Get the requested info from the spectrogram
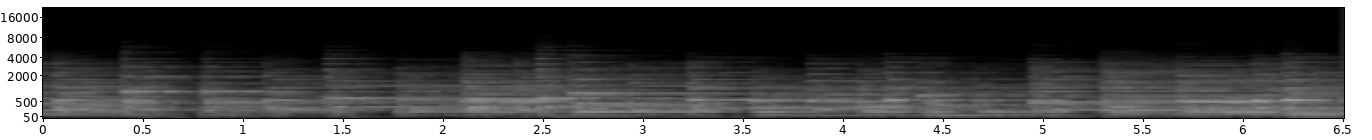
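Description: Background piano music, soft and slow, with notes struck one after another over held chords.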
